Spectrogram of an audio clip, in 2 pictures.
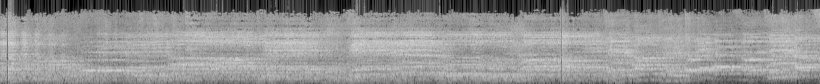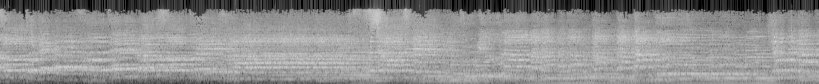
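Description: A large choir singing in parts, continuously and at full voice; in the last third a deep, low part comes in strongly beneath the upper voices.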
